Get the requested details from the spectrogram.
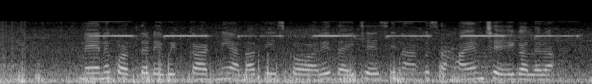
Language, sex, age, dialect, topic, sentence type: Telugu, female, 18-24, Utterandhra, banking, question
